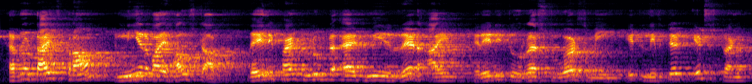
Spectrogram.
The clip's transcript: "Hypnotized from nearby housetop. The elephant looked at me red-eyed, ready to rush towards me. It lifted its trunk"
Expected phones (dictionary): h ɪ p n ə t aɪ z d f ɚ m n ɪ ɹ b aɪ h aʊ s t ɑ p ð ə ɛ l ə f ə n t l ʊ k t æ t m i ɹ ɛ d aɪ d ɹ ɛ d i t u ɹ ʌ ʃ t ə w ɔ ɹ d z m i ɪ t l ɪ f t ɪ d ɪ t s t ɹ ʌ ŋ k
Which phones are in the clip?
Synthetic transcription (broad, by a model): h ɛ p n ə t aɪ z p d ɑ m n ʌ ɹ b aɪ h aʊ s t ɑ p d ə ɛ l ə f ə n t l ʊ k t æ t m i ɹ ɛ d aɪ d ɹ ɛ d i t u ɹ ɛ s t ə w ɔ ɹ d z m i ɪ t l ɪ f t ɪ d ɪ t s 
